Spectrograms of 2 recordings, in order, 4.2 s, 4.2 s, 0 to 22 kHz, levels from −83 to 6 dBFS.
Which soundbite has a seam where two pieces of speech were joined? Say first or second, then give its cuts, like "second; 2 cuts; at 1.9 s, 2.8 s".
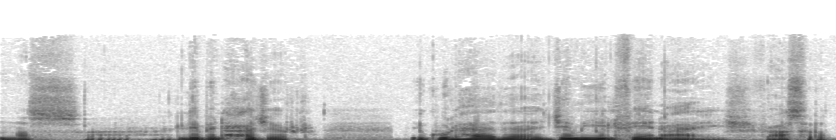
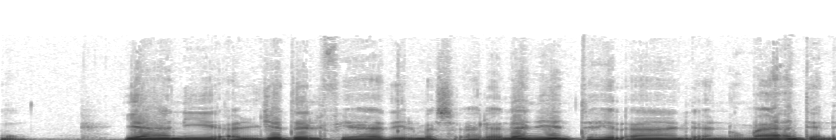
first; 1 cut; at 2.0 s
